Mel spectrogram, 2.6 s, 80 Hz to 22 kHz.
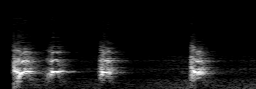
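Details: Spunky 11-week-old female Ibizan Hound puppy showing attitude, giving four sharp, bright barks, the first two close together, then one after a short gap and a last one after a longer pause, in a quiet room.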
